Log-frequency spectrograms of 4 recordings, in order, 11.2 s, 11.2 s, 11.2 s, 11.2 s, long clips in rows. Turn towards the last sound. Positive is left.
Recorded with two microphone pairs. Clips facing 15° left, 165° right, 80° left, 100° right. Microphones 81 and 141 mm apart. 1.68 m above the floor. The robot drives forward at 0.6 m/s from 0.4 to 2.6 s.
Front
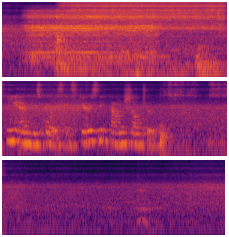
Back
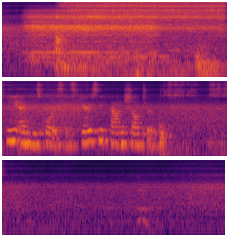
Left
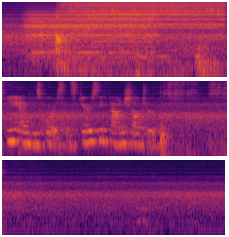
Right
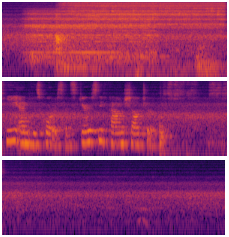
turn(degrees=-110)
